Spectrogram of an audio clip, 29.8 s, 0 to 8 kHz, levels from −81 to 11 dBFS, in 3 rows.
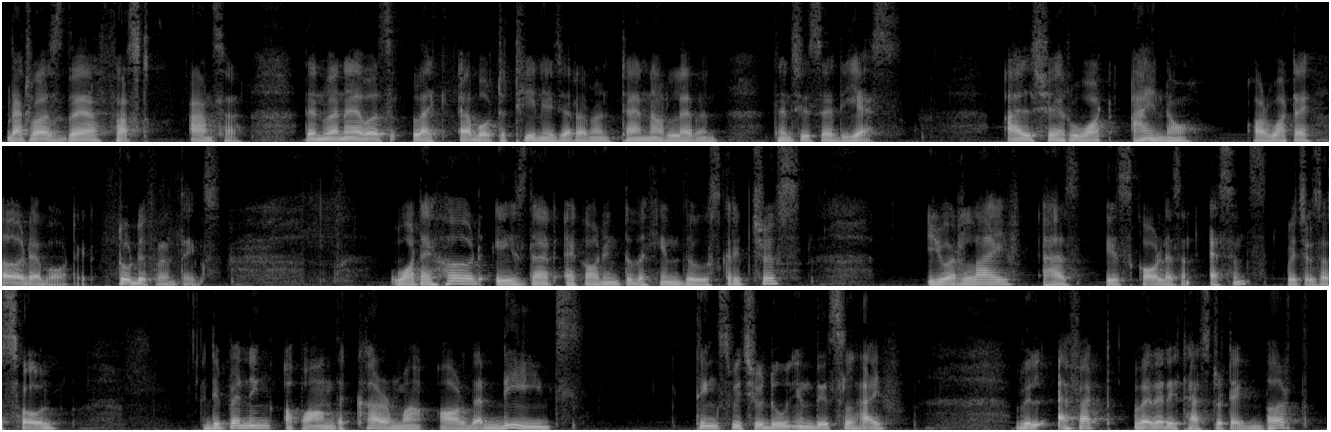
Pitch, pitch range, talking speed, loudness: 95 Hz, 85-110 Hz, 160 wpm, -26 LUFS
